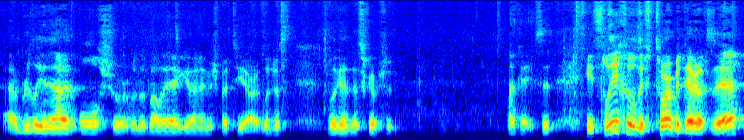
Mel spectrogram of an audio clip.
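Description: A man's voice: low-pitched, dark tone. A man teaching a class on Talmud study in a loose, conversational way, often tagging "right?" onto his points. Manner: conversational, many "right?" asides, quick restarts, chuckles. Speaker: Torah teacher.

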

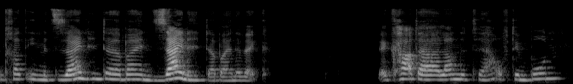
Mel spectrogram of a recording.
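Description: Woman reading aloud, fan story, trips over words and corrects herself, slangy asides, fairly high voice. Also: a little hiss or hum. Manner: stumbles often and corrects herself mid-sentence; casual slangy asides between passages. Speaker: story reader.

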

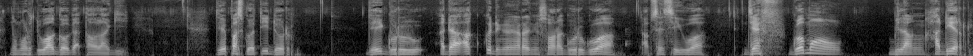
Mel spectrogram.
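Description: A man's voice: medium pitch, fairly even intonation, a little fast, darkish tone, dry recording. A young man telling a horror story in casual chat, rambling and repeating himself.

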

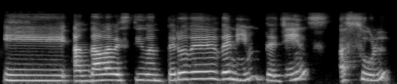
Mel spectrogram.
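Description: A Chilean woman telling a story on a casual podcast chat, animated and slangy, laughing often. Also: fairly high pitch, measured pace, dry recording. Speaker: podcast co-host.

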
